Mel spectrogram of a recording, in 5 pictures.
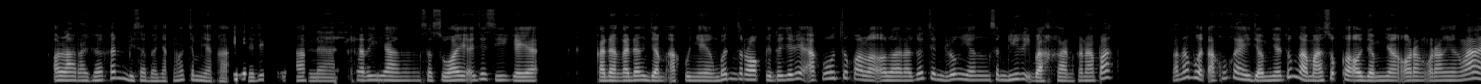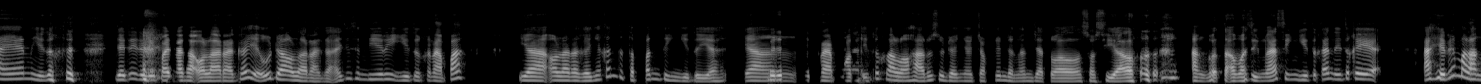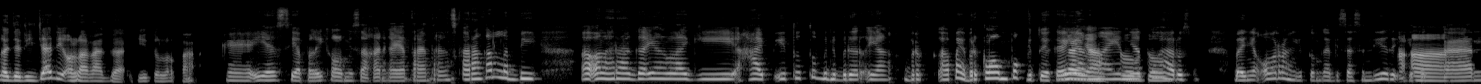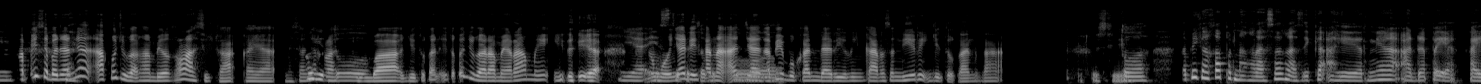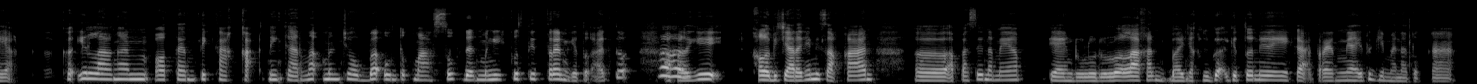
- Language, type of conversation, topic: Indonesian, podcast, Seberapa penting menurutmu mengikuti tren agar tetap autentik?
- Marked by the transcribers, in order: unintelligible speech; tapping; chuckle; chuckle; in English: "hype"; laughing while speaking: "gitu ya"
